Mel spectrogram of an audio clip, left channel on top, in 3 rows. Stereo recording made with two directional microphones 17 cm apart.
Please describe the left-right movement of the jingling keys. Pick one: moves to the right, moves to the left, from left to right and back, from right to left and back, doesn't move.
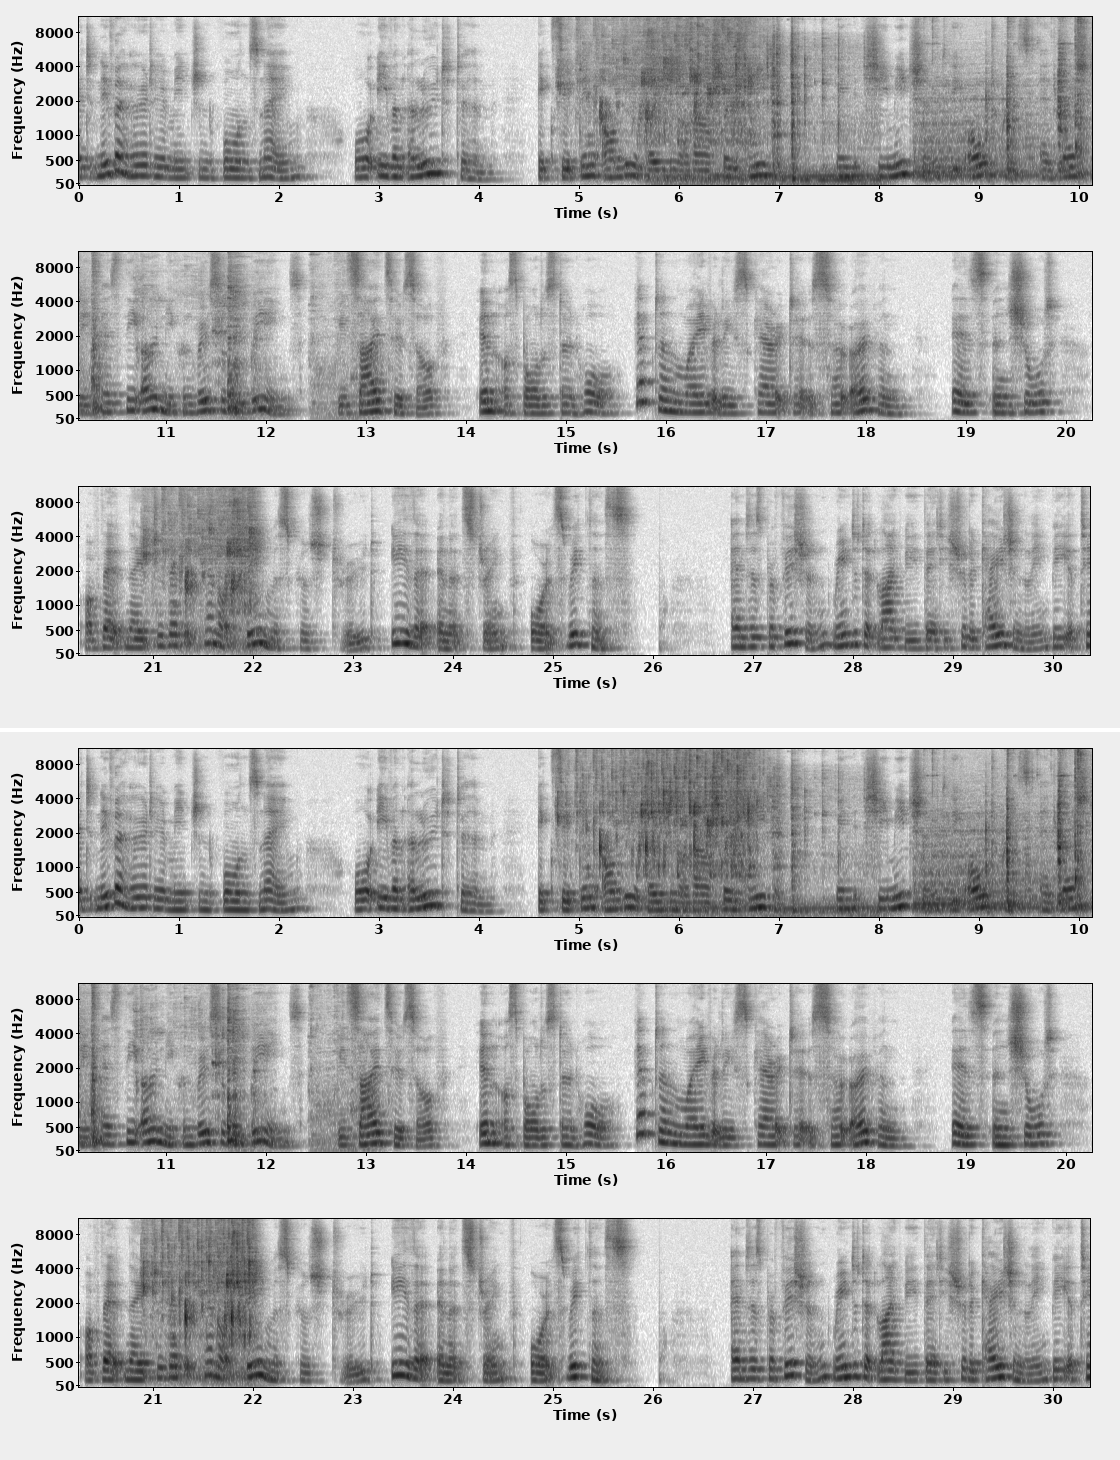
moves to the right.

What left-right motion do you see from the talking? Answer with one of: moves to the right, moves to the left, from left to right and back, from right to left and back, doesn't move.
doesn't move.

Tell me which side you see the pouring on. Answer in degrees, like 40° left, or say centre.
70° right.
